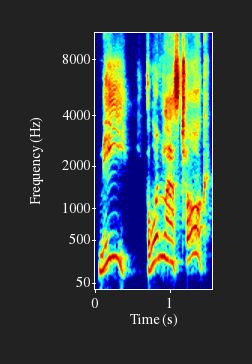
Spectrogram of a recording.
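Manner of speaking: high, fluttery protest brushing off the praise; flustered modest refusal. Retold or imitated. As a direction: squeak it out, waving the idea away. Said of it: "she did what almost everybody does".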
